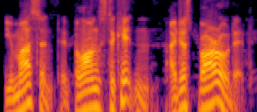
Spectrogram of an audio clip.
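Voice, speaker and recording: A man voicing a gentle old man with a mild, earnest, reasonable way of talking, in an audiobook story. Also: medium pitch, very animated, a little fast, voice pushed up.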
